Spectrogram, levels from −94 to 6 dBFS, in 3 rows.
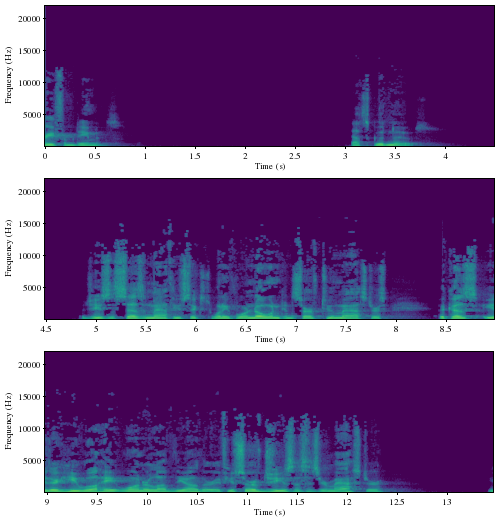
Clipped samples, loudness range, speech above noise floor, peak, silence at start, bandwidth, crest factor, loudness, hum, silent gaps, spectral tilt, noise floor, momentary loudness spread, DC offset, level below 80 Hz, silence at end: under 0.1%; 10 LU; over 62 dB; -10 dBFS; 0 s; 13 kHz; 20 dB; -29 LUFS; none; 1.58-1.71 s, 1.82-2.44 s, 2.53-2.66 s, 2.73-2.82 s, 2.88-2.92 s; -6 dB/octave; under -90 dBFS; 13 LU; under 0.1%; -64 dBFS; 0 s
